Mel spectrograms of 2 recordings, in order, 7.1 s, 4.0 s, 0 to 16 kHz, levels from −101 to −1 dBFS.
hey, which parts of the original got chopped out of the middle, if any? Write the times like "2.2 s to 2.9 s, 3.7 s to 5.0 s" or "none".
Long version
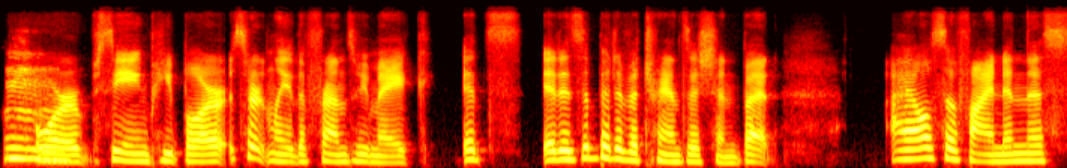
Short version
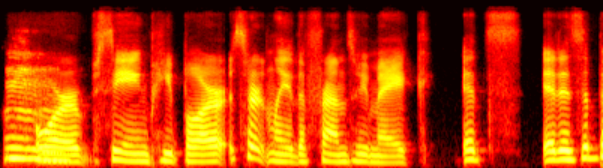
none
